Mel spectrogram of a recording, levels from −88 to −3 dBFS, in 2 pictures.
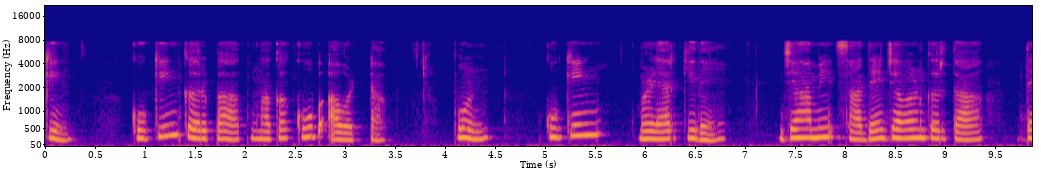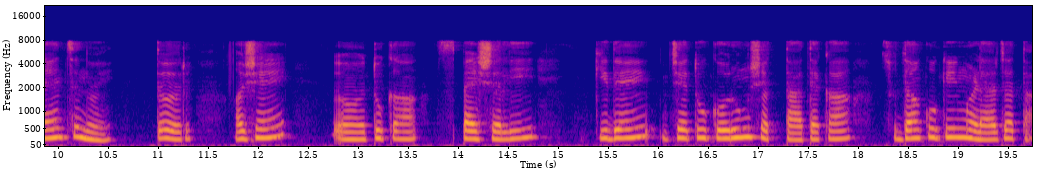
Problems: background sounds at intervals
